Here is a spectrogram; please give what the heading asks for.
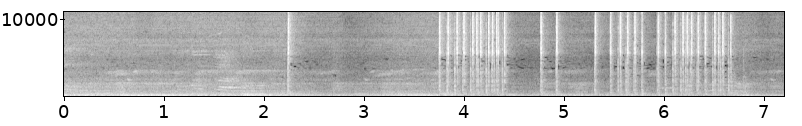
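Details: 1992 Toyota 4Runner: sharp rapid clicking in uneven bursts in engine compartment with engine not running, occurs as engine shuts off; owner checking ignition switch, cause unconfirmed.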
